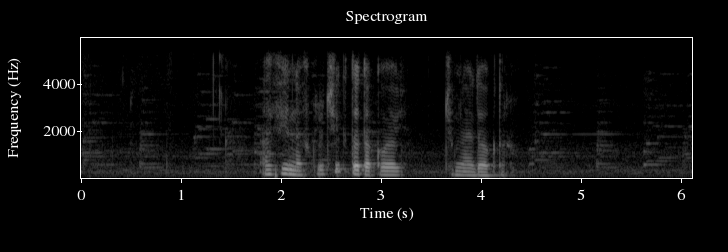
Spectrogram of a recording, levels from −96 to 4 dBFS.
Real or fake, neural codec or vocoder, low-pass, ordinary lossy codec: real; none; 5.4 kHz; none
